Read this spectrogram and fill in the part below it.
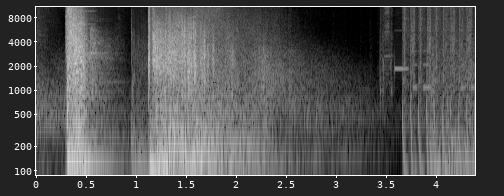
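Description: Two heavy explosions boom and rumble away.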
